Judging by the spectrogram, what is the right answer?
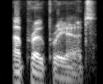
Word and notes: appropriate: British English

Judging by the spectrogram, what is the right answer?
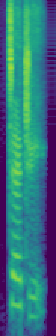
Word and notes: techy: Indian

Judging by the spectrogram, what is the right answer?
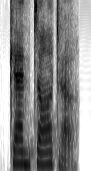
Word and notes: cantata: Indian

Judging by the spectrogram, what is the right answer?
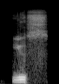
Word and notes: use: British English

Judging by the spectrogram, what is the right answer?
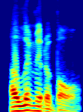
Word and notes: illimitable: American English

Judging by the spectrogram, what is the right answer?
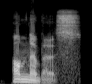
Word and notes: omnibus: British English

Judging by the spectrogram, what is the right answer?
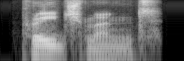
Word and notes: preachment: British English

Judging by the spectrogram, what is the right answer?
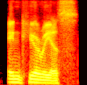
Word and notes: incurious: British English

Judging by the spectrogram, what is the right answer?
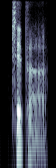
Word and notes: tipper: British English

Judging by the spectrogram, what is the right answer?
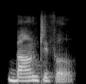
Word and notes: bountiful: Indian

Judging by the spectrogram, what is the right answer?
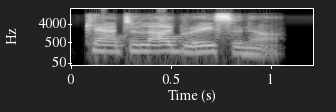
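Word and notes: catalogue raisonné: Indian

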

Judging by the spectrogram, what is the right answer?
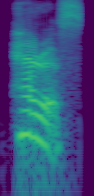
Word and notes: harass: Indian

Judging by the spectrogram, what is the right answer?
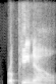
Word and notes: ripieno: American English

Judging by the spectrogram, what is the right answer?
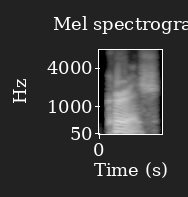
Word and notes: currish: American English

